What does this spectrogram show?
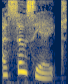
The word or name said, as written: associate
